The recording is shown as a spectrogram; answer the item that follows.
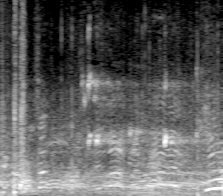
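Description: A futsal ball kicked and bouncing on a hard court, with a sharp kick near the start, while players call out.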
